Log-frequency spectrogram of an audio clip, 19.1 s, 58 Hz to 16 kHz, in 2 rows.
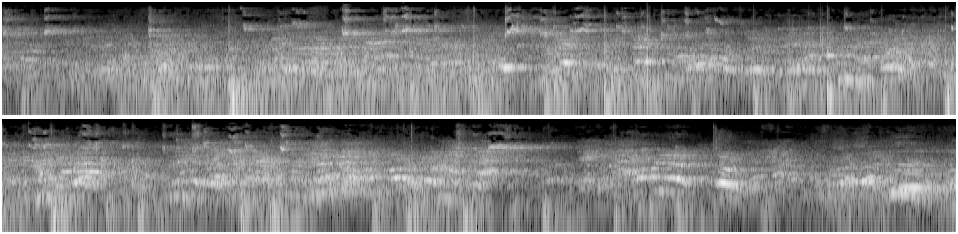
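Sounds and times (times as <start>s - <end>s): echoing voices: 0.0s - 19.0s.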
